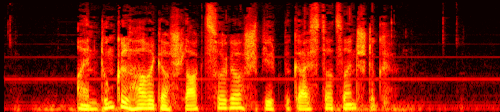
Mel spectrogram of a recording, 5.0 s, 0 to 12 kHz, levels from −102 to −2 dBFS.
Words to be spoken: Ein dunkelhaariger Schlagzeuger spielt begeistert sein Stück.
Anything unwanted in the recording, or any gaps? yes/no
no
